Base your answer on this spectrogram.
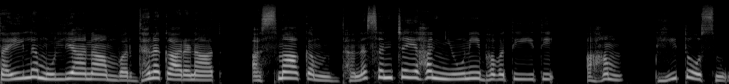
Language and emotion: Sanskrit, fearful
